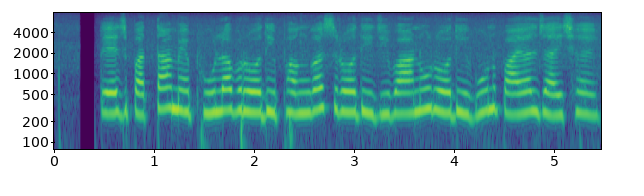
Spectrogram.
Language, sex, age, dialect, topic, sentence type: Maithili, female, 31-35, Bajjika, agriculture, statement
